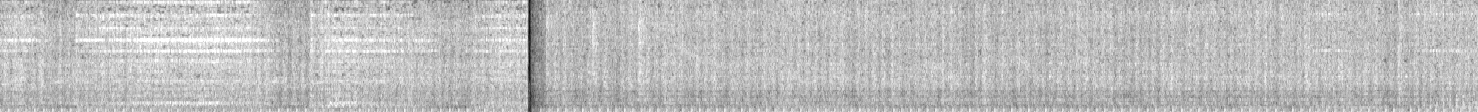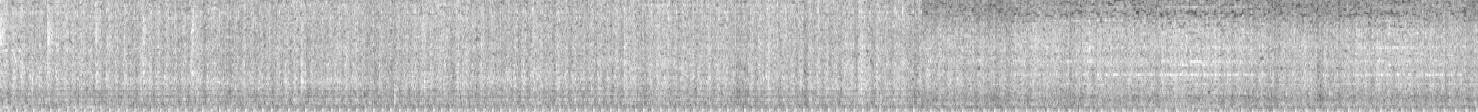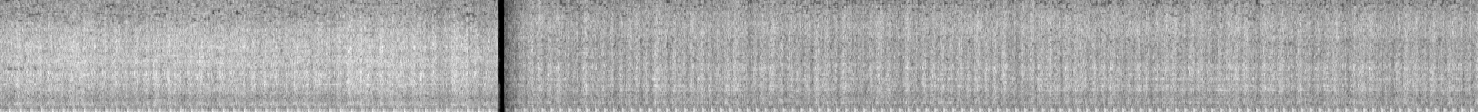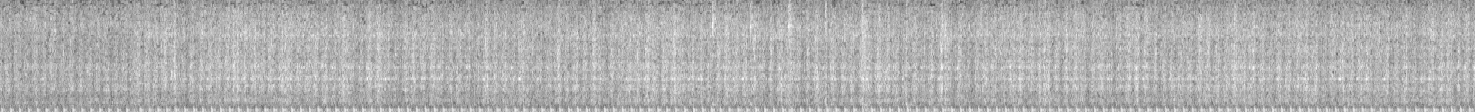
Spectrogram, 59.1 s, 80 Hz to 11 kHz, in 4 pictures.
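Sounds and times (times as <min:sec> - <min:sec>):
wood lathe humming: 0:00.0 - 0:24.0, 0:45.1 - 0:59.0.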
